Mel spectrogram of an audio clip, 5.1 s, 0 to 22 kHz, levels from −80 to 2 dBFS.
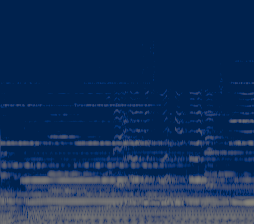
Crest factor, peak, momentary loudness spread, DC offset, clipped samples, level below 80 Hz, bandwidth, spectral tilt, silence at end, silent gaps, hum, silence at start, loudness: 12 dB; -30 dBFS; 3 LU; 0.2%; under 0.1%; -56 dBFS; 16.5 kHz; -7 dB/octave; 0 s; none; none; 0 s; -44 LUFS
